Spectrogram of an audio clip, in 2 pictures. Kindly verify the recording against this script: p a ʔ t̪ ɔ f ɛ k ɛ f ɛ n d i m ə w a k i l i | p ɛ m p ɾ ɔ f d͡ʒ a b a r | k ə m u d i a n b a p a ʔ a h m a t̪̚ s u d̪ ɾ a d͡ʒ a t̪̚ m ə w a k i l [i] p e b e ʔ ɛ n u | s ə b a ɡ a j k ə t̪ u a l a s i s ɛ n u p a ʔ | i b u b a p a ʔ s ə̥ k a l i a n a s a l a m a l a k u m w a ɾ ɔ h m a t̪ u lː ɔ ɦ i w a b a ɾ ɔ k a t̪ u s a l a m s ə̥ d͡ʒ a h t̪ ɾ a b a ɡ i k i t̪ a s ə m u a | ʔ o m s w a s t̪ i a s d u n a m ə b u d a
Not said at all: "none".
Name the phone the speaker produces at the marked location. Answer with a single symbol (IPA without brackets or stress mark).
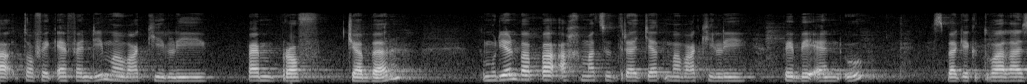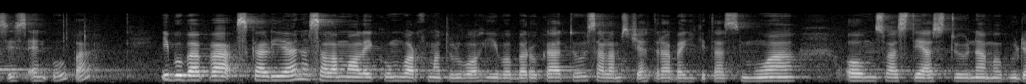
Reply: i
